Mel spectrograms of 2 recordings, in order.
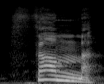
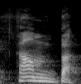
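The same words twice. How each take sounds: First: The word ends with no B sound. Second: The word ends with a B sound. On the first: The speaker calls it right. "B is silent in thumb" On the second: The speaker calls it wrong. "I don't say"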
